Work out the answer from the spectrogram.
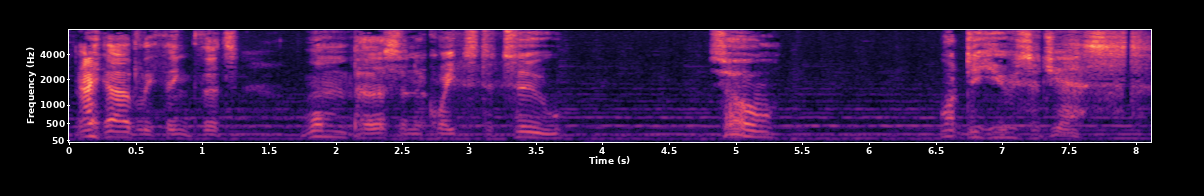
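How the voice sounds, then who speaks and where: A man's voice: medium pitch, lively intonation, takes it slowly, long pauses, over music. A man playing a smug, menacing gang boss in a zombie apocalypse audio drama, taunting with false politeness. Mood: mocking, smug. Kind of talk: acted audio drama dialogue.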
